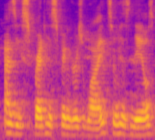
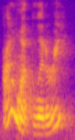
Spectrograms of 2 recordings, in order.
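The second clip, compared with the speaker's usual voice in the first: put-on eager child; 5 semitones higher, 6 dB louder than usual. Child demanding glitter.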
